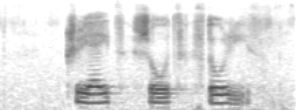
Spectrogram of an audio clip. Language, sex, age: English, female, 20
